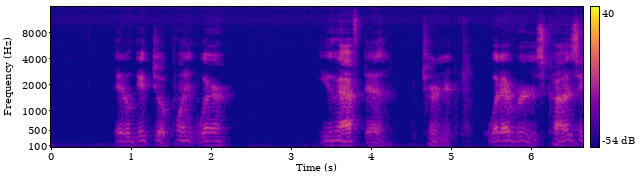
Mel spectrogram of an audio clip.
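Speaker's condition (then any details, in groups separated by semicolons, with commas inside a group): Cerebral palsy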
